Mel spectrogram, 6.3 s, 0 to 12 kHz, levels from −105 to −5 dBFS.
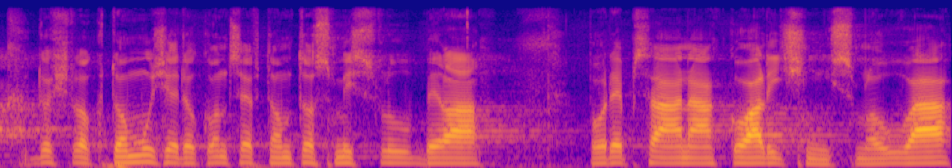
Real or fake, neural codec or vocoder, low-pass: real; none; 9.9 kHz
